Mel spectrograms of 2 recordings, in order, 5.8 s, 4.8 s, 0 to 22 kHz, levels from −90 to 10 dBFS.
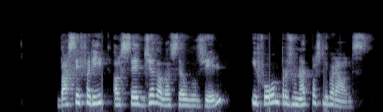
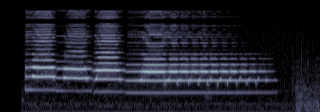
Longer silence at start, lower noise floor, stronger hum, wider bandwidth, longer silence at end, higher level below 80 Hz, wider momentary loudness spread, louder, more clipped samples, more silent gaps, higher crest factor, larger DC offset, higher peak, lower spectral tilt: first, 0.85 s vs 0.35 s; first, -90 dBFS vs -61 dBFS; neither; second, 7.8 kHz vs 15.5 kHz; second, 0.25 s vs 0.75 s; first, -56 dBFS vs -78 dBFS; about the same, 9 LU vs 11 LU; first, -17 LUFS vs -23 LUFS; neither; neither; about the same, 16 dB vs 14 dB; neither; first, -2 dBFS vs -12 dBFS; first, -3.5 dB/octave vs 3.5 dB/octave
